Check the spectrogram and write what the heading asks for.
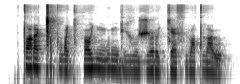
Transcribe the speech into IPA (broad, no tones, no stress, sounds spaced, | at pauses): tˤ ɪ ɾ ɛ ǀ ɪ tˤ β ɔ c θ ɔ ʎ m u ŋ ɡ i ɣ u ʒ ʊ ɾ ʊ c ɛ s β i tˤ ð u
